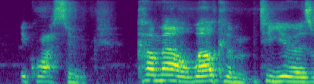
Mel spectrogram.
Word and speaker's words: Iguaçu: And from Brazil, we have Carmel Croukamp, who is the CEO of Parque, located in, I'm going to say it wrong, Iguaçu? Iguaçu.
